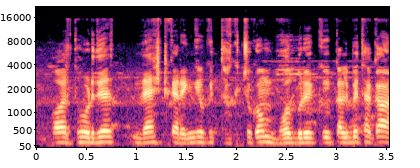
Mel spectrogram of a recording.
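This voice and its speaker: Noticeable background noise sits under this man's voice. He speaks fairly quickly at a fairly high pitch. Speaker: vlogger. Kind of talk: vlog. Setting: outdoors, gurdwara garden.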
